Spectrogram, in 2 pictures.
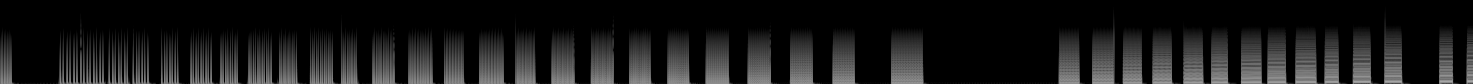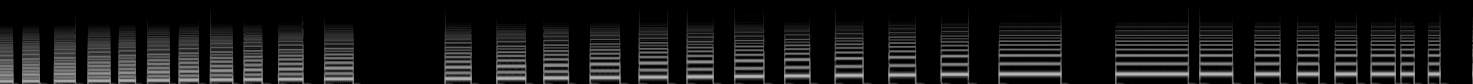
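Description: Homebuilt analog synthesizer's oscillator playing short separate notes, about three a second, stepping up in pitch over several octaves in three runs with brief pauses between. Near the end the pitch stops rising and the notes repeat on the same tone: the oscillator has reached its limit, where any control voltage over 5 V gives the same tone.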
